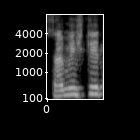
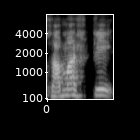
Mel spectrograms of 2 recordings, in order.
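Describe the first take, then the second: First: The middle syllable has the vowel i. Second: The middle syllable has the vowel a. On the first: The speaker calls it wrong. "సమిష్టి తప్పు" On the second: The speaker calls it right. "సమష్టి అనండి"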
